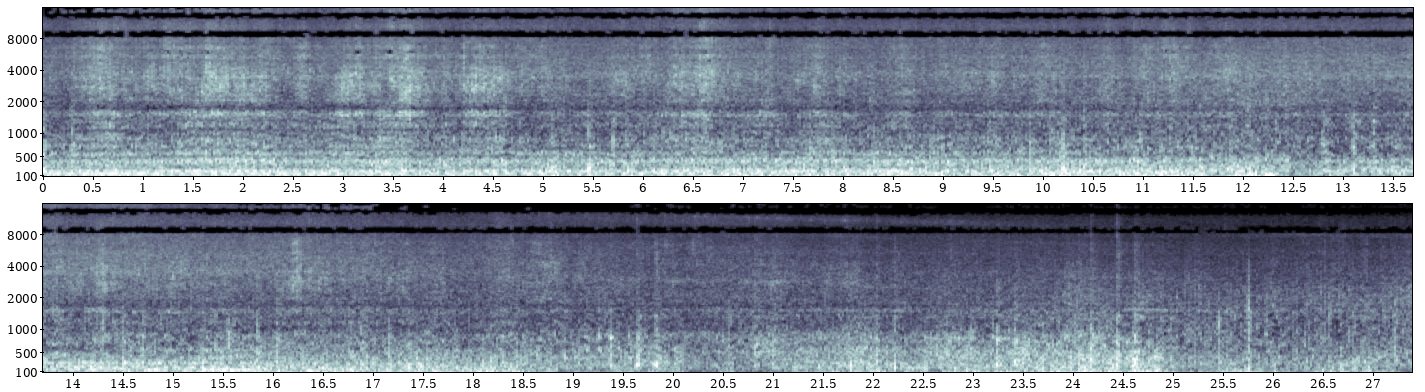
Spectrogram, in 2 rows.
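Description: Passenger train running, heard from an open carriage window: wheels clattering rhythmically over the rail joints, with the low drone of a Class 52 diesel-hydraulic's twin Maybach engines under power. The engine drone fades about two-thirds of the way through, leaving mostly wheel and track noise.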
